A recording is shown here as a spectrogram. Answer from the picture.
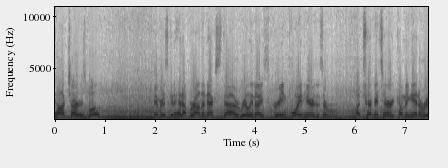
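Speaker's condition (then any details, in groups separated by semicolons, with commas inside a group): No condition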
